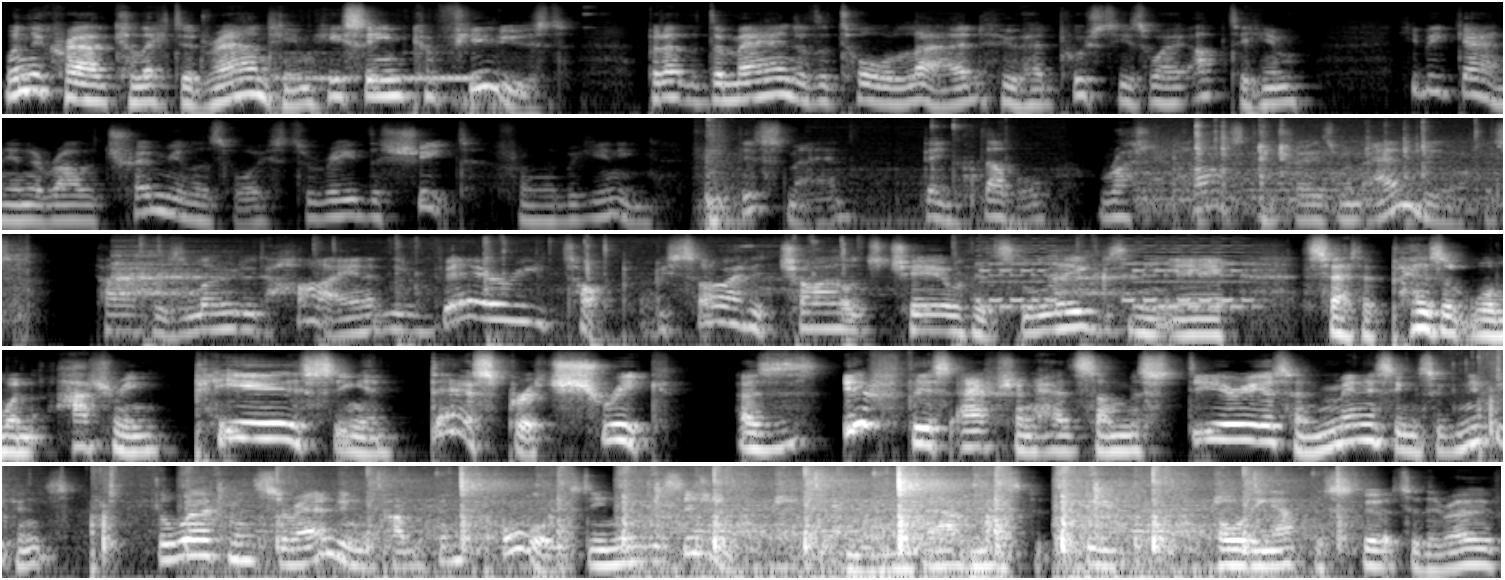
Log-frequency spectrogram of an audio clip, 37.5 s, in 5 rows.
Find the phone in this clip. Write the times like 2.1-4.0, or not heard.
1.3-3.0, 19.8-21.4.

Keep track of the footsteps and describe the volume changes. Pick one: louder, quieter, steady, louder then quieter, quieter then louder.
louder.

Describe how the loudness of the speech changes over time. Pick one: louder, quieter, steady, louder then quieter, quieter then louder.
quieter then louder.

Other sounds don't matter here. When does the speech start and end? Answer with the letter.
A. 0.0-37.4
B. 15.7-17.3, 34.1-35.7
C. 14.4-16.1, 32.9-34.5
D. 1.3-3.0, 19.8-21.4
A.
